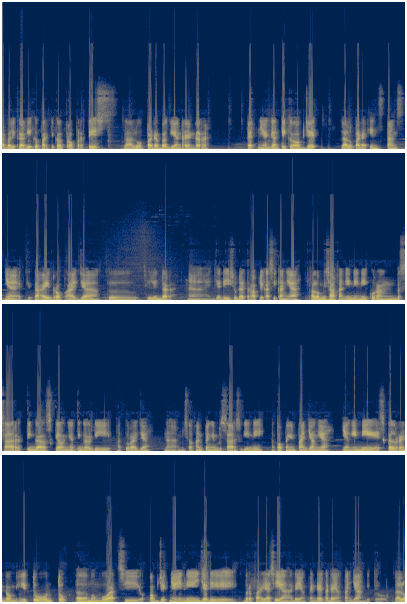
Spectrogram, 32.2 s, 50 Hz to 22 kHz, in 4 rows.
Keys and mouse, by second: 3.0-5.4 drag, 8.5-10.2 drag, 12.0 alt+middle click, 20.8-25.2 drag, 26.8 alt+middle click.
